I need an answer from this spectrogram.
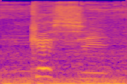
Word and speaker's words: Cassis: Cassis se prononce Cassis, sans faire entendre le S final, comme pour rimer avec Asti.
